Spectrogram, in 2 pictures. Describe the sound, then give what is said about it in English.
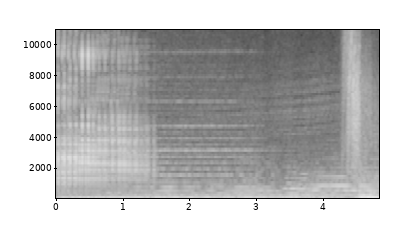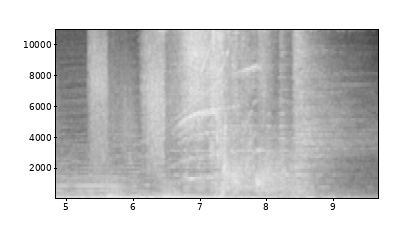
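A science-fiction spaceship's quantum drive engaging: a steady droning hum gives way after about four seconds to loud whooshing bursts and deep rumbling surges that fade near the end. “Set course for Epsilon and engage quantum drive. Course set. Drive engaged.”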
